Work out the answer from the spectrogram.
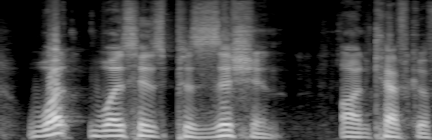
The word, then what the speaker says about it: Kefka: Kafka That's it. 4. Okay, well, I don't know. Okay, wasn't clear. But I pronounced it more like the author that wrote the Metamorphosis.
